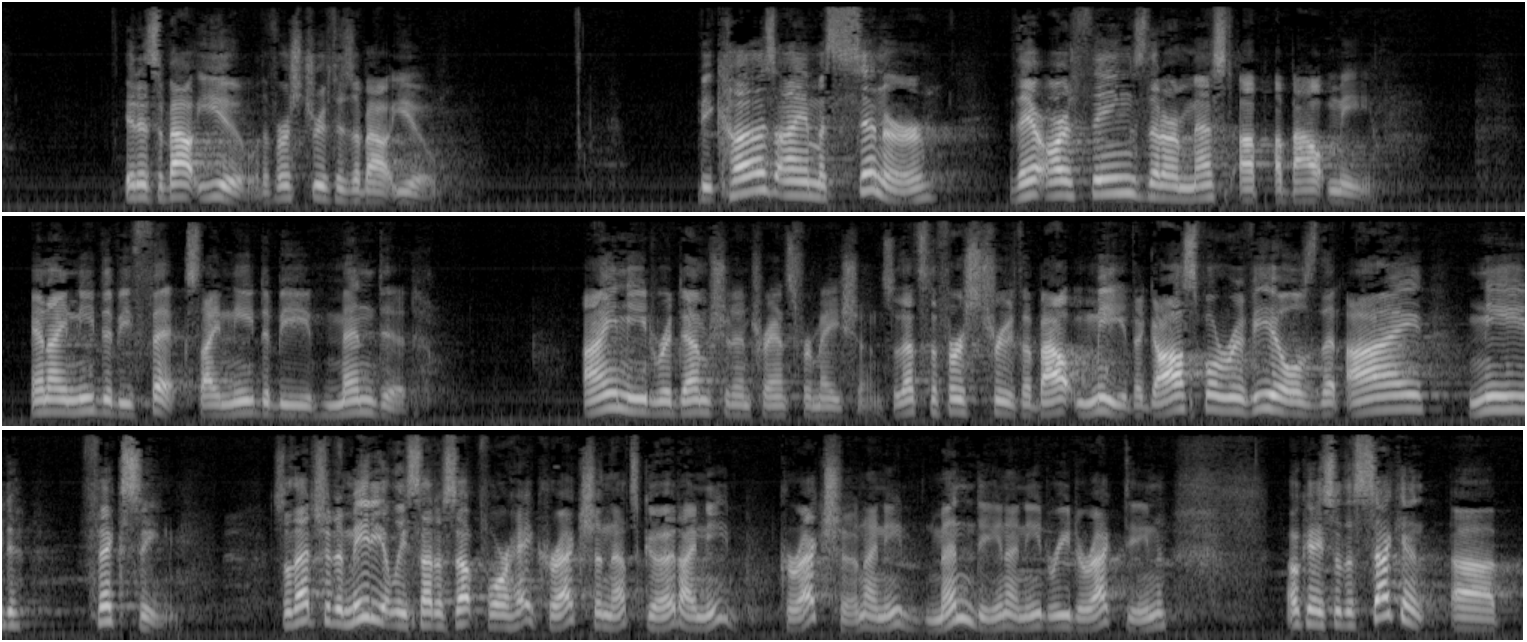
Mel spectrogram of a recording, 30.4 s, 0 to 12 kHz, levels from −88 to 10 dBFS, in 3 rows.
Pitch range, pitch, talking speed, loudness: 125-190 Hz, 155 Hz, 160 wpm, -21 LUFS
